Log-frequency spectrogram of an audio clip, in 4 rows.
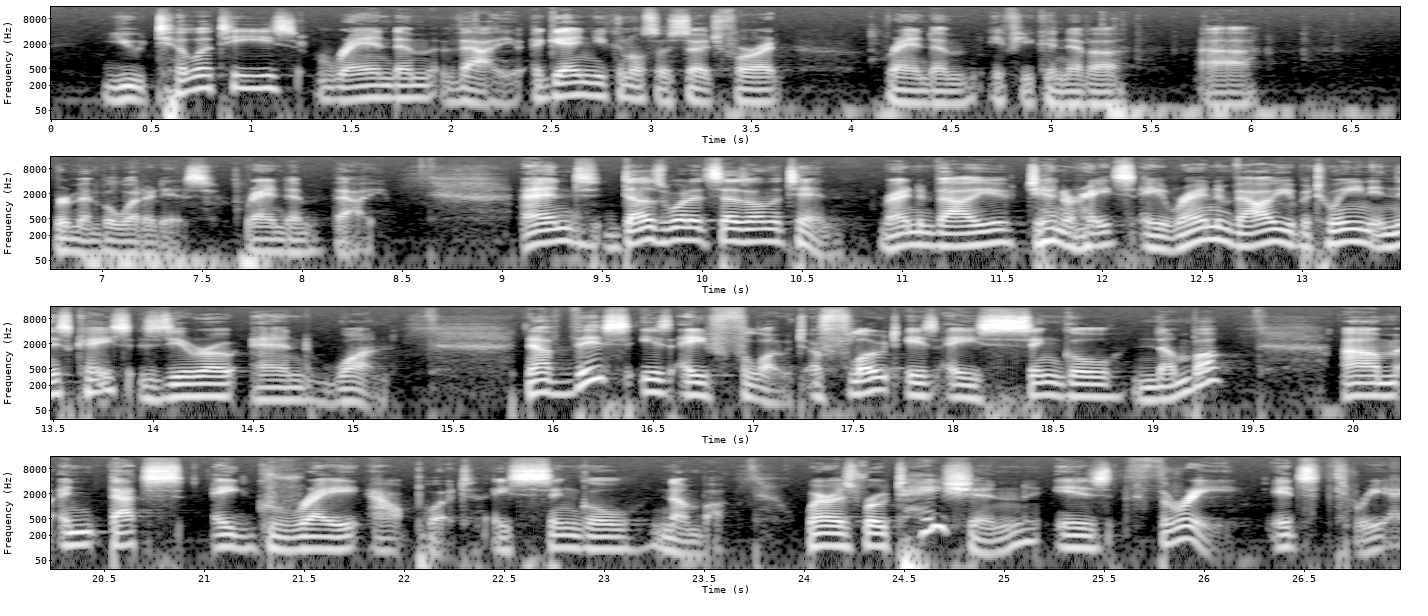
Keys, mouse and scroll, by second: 5.3 BackSpace, 7.0 Up, 7.1 Up, 7.6 Up, 11.8-15.0 scroll up 3, 15.0 middle click, 15.4-16.2 scroll down 1, 16.2 click, 19.7 middle click, 20.7 click, 23.4 middle click.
